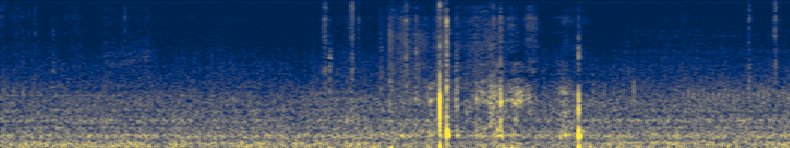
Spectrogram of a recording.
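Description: Steady low hum of a vehicle's engine idling, heard from inside the car. A few short sharp clicks stand out about three seconds in.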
